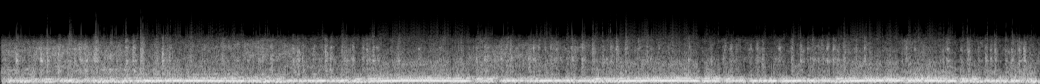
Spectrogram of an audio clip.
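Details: 3.4 DOHC engine in a Pontiac Fiero: loud, steady engine drone with a strong low hum and rough chattering noise over the top.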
